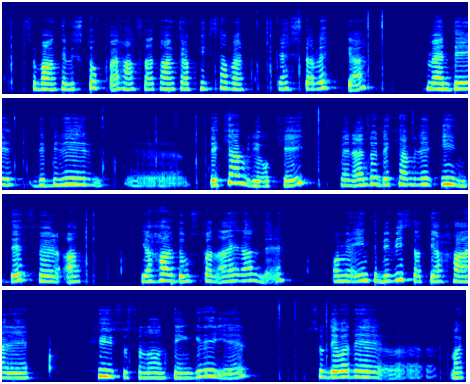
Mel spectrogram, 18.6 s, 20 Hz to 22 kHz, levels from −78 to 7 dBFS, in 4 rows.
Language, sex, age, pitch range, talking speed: Swedish, female, 40-59, 235-270 Hz, 160 wpm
